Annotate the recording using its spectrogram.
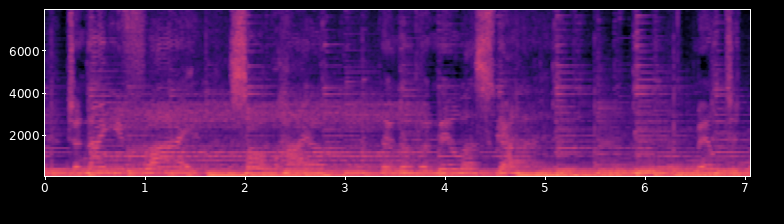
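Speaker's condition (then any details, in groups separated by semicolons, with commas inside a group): No condition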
